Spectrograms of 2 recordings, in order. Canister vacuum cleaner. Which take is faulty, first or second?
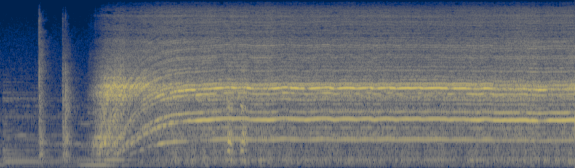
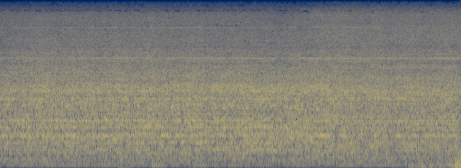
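first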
